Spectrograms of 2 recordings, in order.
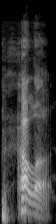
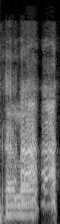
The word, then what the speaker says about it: Pelle: of years now, but I thought it was Pella. It's ple. No, it's neither. It's neither because I just asked.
